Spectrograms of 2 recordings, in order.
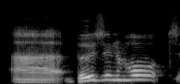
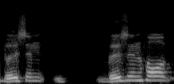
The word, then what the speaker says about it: Bezuidenhout: Buzenholt, is that how you pronounce that? I think it's so. Not spelled the way it sounds. I think it's pronounced Buzenholt, but it's spelled like Buzedenhout.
